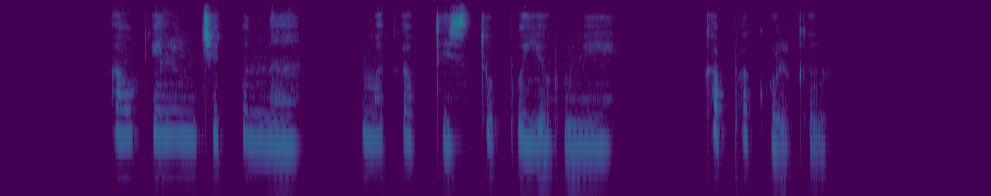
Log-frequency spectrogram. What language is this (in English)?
Jauja Wanca Quechua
